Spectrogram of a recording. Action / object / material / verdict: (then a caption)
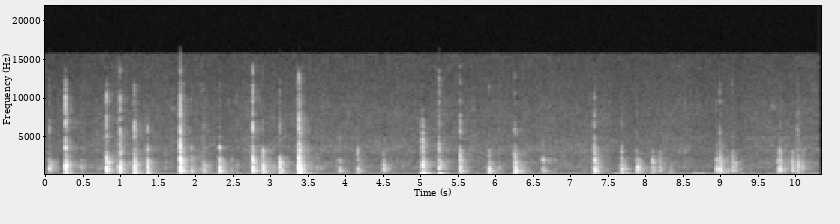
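tap / cardboard puzzle box full of loose jigsaw pieces / cardboard / none. Fingertips and long nails tap the rim and sides of an open, medium-size rectangular cardboard puzzle box full of loose cardboard jigsaw pieces, and the box is shaken. The taps come as short, dry, bright clicks at an uneven pace. Brief low rustling swells mark the moments the loose pieces shift inside.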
